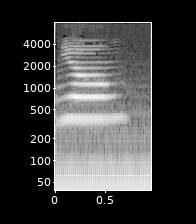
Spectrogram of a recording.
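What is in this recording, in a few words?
"niao", Mandarin Chinese first tone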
